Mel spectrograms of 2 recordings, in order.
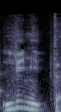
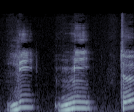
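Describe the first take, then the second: First: Said in the usual way. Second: "limite" split slowly into li, mi, te; syllable by syllable. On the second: Shown as a demonstration. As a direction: separate each syllable of "limite" with a pause, final te sounded. (« limite » détaché en trois syllabes : li, mi, te) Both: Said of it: "en trois syllabes".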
